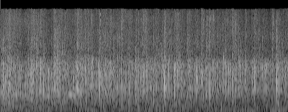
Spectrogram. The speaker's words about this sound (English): Somebody ought to give him a clap offering.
